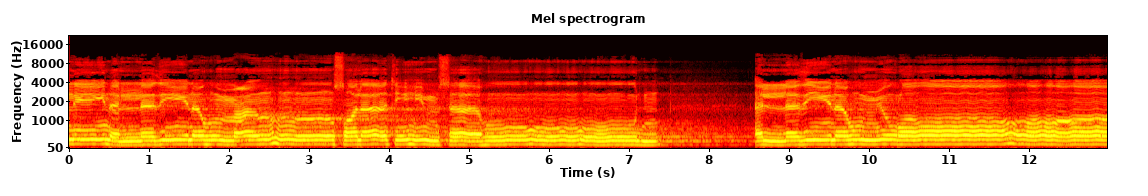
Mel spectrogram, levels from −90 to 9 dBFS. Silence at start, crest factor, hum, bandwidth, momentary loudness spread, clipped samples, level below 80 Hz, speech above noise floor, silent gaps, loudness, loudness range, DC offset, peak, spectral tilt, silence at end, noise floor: 0 s; 10 dB; none; 11 kHz; 3 LU; under 0.1%; -56 dBFS; 23 dB; none; -15 LUFS; 4 LU; under 0.1%; -4 dBFS; -6 dB/octave; 0 s; -37 dBFS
